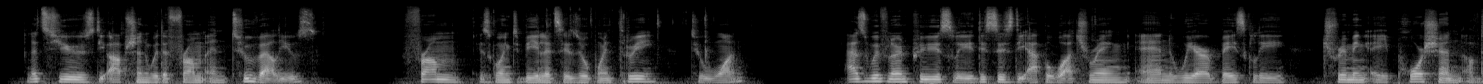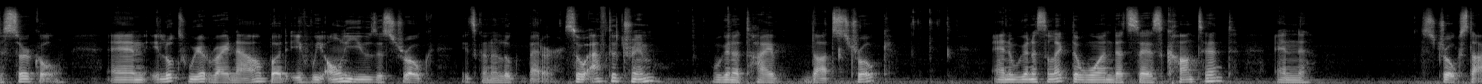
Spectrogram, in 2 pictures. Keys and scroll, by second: 5.2-7.0 typing, 21.7 Return, 22.1-24.8 typing.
